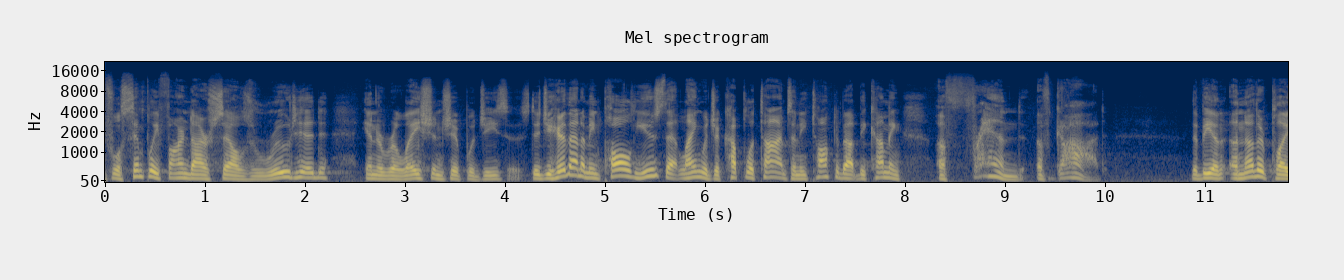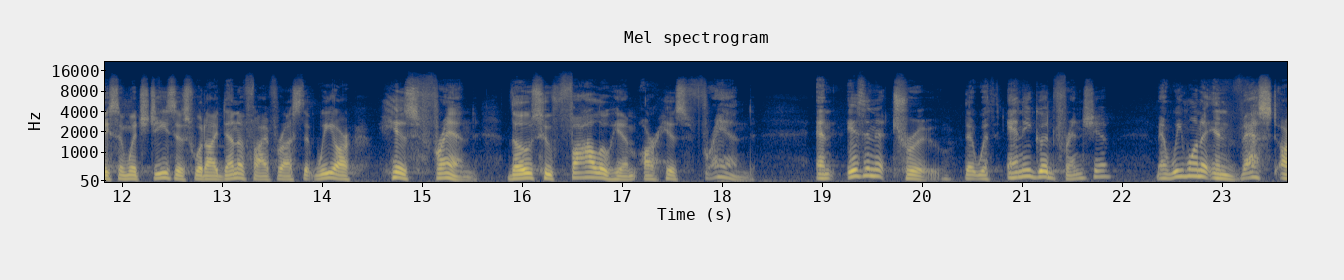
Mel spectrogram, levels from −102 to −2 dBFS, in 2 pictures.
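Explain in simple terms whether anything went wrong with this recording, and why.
At 13.91 s the speech jumps ahead, a tiny sliver of sound missing. This is likely a dropped buffer (overrun): the recorder fetched samples too late.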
